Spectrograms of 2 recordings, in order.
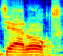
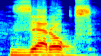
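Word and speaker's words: Xerox: এটা কিন্তু বর্গীয় জ এর সাউন্ড নয়। যেমন আমরা অনেকে বলি জেরক্স কিন্তু এটা জেরক্স ন এটা উচ্চারণ হবে জেরক্স জেরক্স জারক্স একটু ভালোভাবে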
